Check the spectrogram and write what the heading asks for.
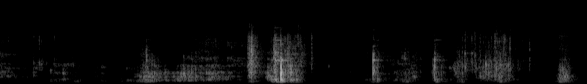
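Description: Handling noise as plow points are picked up and moved about: a series of irregular knocks and scrapes, one knock a little under three seconds in giving a brief metallic clink.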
